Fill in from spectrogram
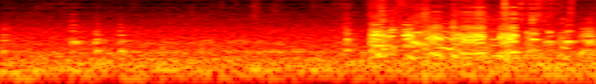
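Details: A Swedish Flower rooster courting a hen gives a quick run of throaty, mid-pitched clucks after a quiet start, with faint background rustle.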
